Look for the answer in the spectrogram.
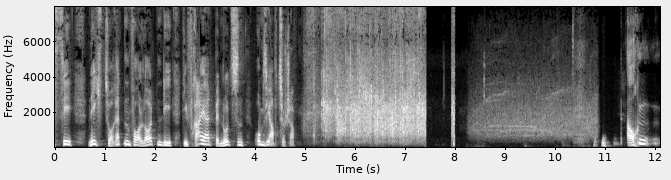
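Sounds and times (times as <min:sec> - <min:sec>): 
speech: 0:00.2 - 0:05.3, 0:10.9 - 0:12.1
audience applause: 0:05.0 - 0:07.4, 0:08.2 - 0:10.9.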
